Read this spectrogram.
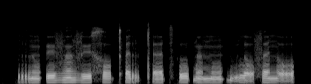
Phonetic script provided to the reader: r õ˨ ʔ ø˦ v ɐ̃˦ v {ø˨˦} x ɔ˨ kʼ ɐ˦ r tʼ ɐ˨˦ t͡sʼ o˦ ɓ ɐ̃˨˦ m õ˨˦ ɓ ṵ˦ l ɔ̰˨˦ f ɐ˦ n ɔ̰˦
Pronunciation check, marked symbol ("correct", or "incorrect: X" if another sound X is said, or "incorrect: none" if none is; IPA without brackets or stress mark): correct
